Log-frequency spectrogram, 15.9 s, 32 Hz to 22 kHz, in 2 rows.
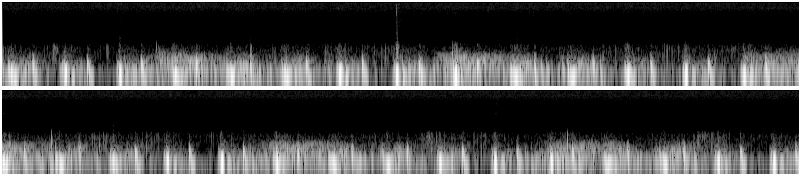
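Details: Male, self-auscultation with stethoscope after a workout set: fast, strong thumping heartbeat about 107 per minute with body noise; normal heart sounds at raised rate after exercise.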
